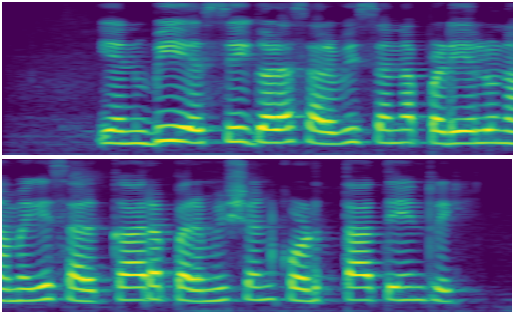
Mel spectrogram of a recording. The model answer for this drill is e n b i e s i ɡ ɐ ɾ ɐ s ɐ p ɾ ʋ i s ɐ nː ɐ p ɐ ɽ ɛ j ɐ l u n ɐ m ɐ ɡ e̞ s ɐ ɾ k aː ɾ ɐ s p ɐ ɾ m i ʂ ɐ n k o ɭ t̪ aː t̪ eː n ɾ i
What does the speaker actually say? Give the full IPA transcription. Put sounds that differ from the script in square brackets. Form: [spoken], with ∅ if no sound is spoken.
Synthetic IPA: e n b i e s i ɡ ɐ [ɭ] ɐ s ɐ [∅] ɾ ʋ i s ɐ nː ɐ p ɐ ɽ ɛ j ɐ l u n ɐ m ɐ ɡ e̞ s ɐ ɾ k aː ɾ ɐ [∅] p ɐ ɾ m i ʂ ɐ n k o [ɽ] t̪ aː t̪ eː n ɾ i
